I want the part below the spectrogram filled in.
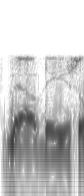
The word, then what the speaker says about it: Valdez: And Valdez, some pronounce it Valdez, but it's Valdez, Alaska.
